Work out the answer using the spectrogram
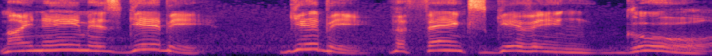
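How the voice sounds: Over clear background noise, a man uses a put-on character voice, high-pitched and at a very slow pace.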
